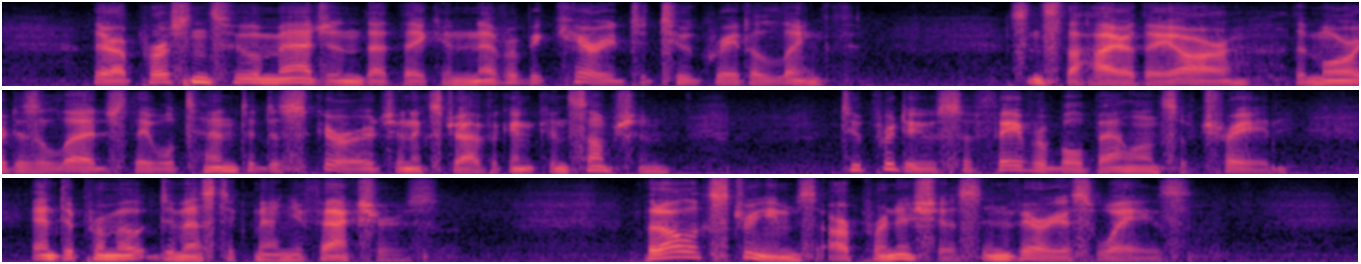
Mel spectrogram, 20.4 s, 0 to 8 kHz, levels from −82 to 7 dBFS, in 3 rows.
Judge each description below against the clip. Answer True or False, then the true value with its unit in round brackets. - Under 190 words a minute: True (160 wpm)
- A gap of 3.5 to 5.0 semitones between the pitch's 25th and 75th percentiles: True (4.0 semitones)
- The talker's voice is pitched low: True (105 Hz)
